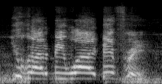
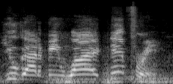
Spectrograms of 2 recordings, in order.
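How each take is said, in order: First: Higher, punched You gotta be wired different; emphatic repeat. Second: Said in the usual way. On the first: Shown as a demonstration. Driving the point home to listeners, pushed higher and harder. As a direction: hammer the line home the second time. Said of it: "repeated for emphasis". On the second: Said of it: "repeats it harder".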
